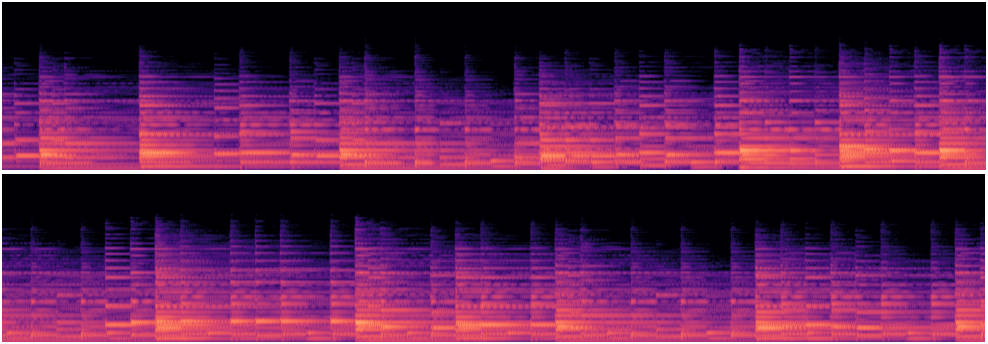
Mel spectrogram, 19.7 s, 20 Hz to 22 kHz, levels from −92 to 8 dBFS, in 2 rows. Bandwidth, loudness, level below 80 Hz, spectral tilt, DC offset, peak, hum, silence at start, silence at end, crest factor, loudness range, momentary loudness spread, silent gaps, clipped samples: 6.6 kHz; -22 LUFS; -46 dBFS; -8.5 dB/octave; under 0.1%; -4 dBFS; none; 0 s; 0 s; 18 dB; 4 LU; 12 LU; none; under 0.1%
